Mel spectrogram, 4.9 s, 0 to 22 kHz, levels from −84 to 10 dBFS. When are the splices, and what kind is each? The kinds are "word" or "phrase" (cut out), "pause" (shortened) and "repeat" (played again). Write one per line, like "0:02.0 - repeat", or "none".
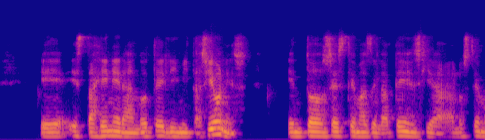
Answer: none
